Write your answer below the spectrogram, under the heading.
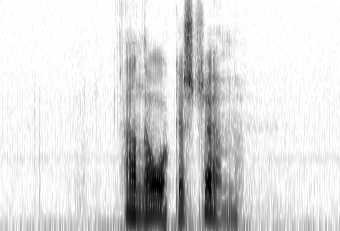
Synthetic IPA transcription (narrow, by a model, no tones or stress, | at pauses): anːaoːkəʂt̪ɾœ̰m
